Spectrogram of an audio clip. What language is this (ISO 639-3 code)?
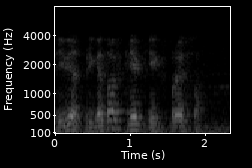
rus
